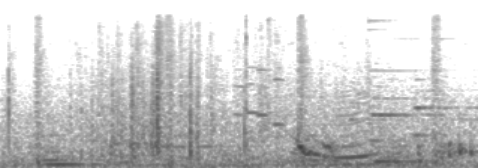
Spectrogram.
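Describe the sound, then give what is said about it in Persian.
A pigeon called Kabutarton coos in low, throaty warbles, once briefly near the start and again with a longer rolling coo, amid scattered sharp taps and clicks. “سلام کبوترتون، تو اینجا چی کار میکنی؟”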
